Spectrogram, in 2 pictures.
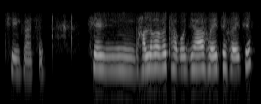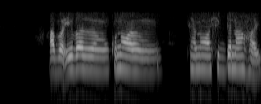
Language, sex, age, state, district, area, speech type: Bengali, female, 18-30, West Bengal, Dakshin Dinajpur, urban, conversation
